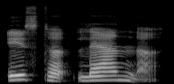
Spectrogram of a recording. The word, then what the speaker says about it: Atlanta: T A N T 组合，A N T 的 T 可以不发音，那就是 Atlanta。对吧？然后再连读 East Atlanta, T 也是不发音 East Atlanta, na na na.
